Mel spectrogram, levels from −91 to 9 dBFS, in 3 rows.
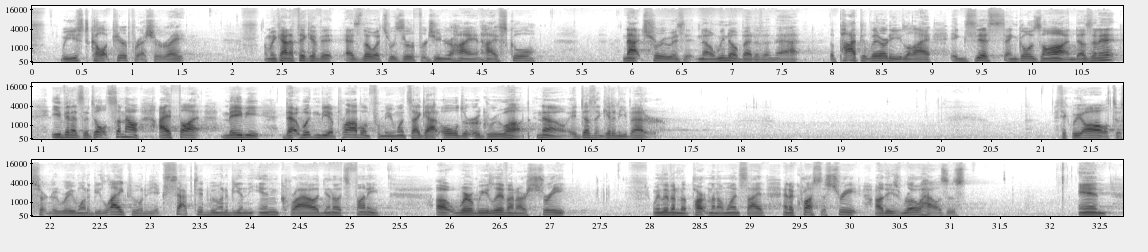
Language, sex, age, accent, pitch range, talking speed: English, male, 40-59, American, 125-160 Hz, 225 wpm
